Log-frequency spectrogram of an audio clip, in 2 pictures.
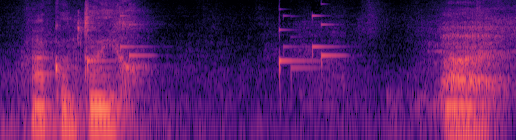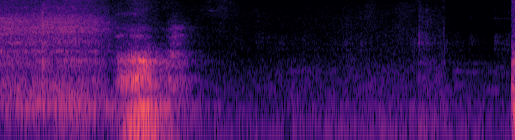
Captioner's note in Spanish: Aviso de mensaje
